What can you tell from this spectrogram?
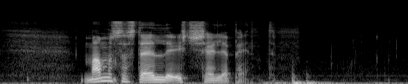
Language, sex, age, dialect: Faroese, male, 15-35, Norðuroyggjar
